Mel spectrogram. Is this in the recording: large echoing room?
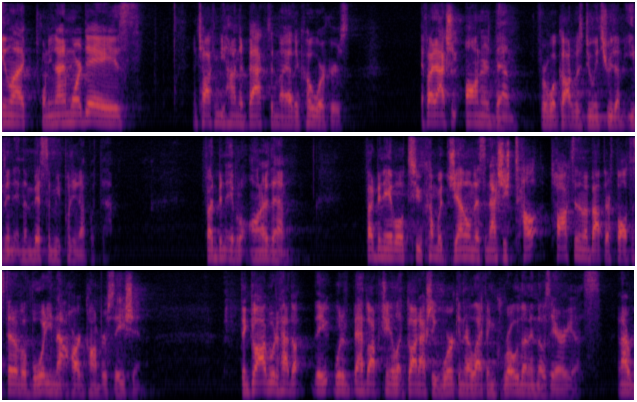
yes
